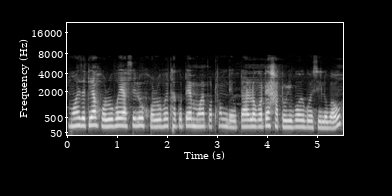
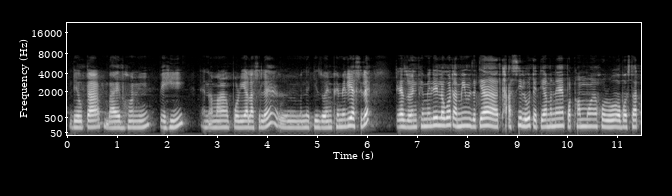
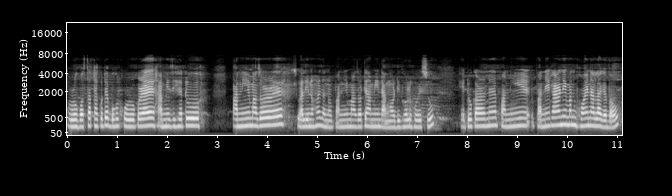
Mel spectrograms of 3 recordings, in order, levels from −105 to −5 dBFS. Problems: constant background noise, background conversations at intervals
